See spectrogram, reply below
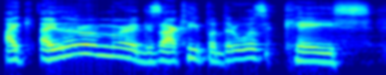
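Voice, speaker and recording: A man on a gaming podcast panel, talking haltingly with many hesitant restarts. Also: fairly high pitch, lively intonation. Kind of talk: casual chat.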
